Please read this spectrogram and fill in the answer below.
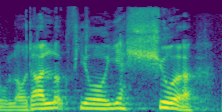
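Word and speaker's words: Yeshua (ישוע): His name of Jesus was highly appropriate when we consider Jesus' actual Hebrew name is actually pronounced Yeshua.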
